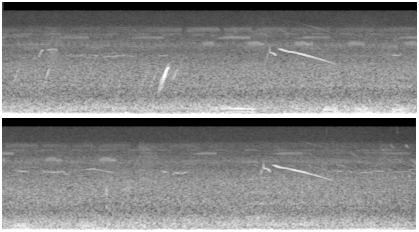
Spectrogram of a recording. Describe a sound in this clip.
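Hippos plod heavily through grass.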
